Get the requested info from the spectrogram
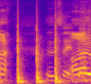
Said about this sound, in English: I just knocked on wood. I did it right above the microphone so everyone heard it.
